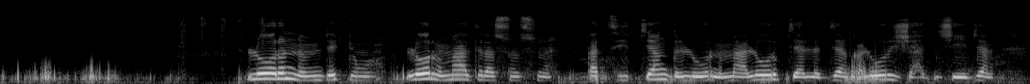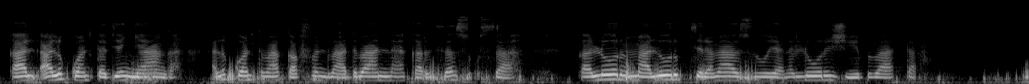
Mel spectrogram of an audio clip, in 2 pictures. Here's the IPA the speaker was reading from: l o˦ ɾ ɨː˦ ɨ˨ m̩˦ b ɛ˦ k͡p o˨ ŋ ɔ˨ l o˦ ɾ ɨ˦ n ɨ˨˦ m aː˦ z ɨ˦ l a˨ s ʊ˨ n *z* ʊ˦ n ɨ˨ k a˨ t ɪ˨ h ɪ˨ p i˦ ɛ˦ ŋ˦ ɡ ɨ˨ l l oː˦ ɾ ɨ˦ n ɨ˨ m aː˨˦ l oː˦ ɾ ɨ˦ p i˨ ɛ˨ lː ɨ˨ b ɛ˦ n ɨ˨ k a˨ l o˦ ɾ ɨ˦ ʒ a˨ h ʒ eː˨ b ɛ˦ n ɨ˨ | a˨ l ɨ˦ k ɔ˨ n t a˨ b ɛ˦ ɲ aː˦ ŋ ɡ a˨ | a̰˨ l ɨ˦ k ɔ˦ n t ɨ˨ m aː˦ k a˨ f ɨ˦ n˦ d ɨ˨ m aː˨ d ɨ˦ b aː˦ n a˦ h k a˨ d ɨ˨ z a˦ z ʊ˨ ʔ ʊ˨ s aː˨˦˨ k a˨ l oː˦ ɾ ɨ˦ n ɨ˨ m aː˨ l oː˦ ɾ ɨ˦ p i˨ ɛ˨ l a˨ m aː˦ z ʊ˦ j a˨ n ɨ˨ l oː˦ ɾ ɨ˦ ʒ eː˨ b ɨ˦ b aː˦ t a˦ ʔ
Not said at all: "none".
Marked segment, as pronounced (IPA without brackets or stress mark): s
